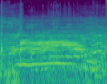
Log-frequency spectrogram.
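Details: A short, even bovine low fills the moment at Raniganj market, Dinajpur, Bangladesh, during sale of Sahiwal bull calves in December, with human chatter and market bustle underneath.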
